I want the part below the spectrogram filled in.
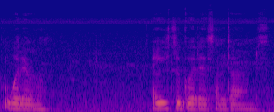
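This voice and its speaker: A young Louisiana woman in her twenties vlogs casually to camera at home, rambling, chatty, and full of asides. Her fairly low, mellow voice is brisk and flat in delivery. The poor home recording carries a clear hiss of noise behind her.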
